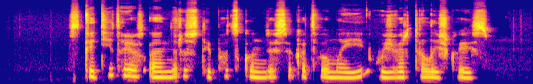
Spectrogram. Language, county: Lithuanian, Klaipėda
